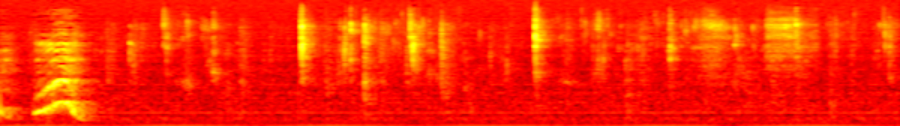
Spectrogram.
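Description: A few short sung notes at the very start, then metal chopsticks and a spoon clicking and scraping against a stainless steel pan as noodles are stirred, in scattered irregular clicks.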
